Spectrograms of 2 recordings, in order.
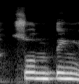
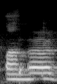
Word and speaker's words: stunting: Selama ini mungkin cuman dengar-dengar sekilas, ada yang salah ngomong, ada yang bilang stunting, ada yang bilang sunting gitu. Tulisannya stunting, bacanya stunting.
